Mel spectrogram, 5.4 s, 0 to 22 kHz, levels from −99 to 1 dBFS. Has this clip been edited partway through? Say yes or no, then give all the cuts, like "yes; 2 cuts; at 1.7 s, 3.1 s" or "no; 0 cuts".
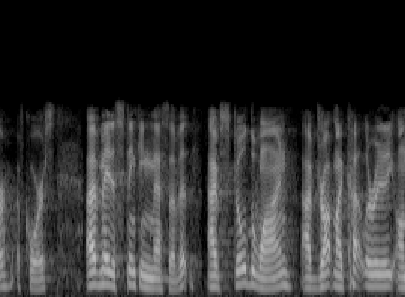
yes; 2 cuts; at 2.7 s, 3.9 s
